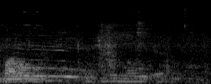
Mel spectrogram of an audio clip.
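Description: Indistinct voices of people talking among a gathered crowd, dying down near the end.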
